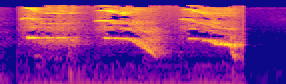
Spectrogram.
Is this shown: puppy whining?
yes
